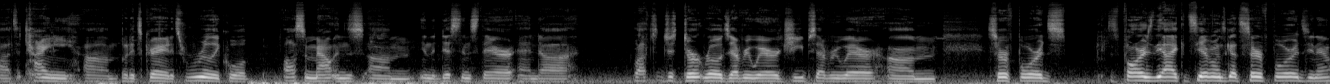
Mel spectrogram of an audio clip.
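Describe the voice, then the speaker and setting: This man talks at a fairly high pitch with fairly even intonation. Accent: American. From New England, Massachusetts. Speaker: podcast host. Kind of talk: casual monologue. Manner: fast, filler-heavy.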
